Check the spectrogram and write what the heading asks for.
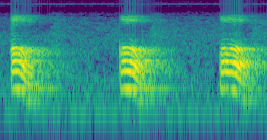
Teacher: Ya, huruf qaf ini keluar dari pangkal lidah. Ya, pangkal lidah bagian belakang berjumpa dengan langit-langit bagian belakang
